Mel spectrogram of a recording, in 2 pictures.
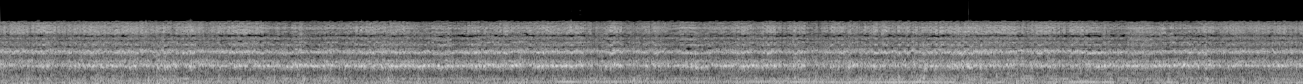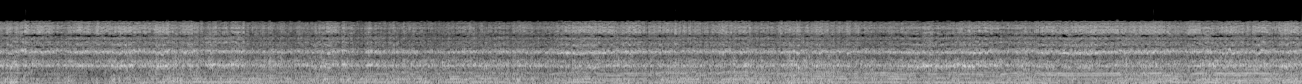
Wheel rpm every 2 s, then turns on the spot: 230, 230, 220, 230, 230, 230, 230, 240, 240, 230, 230, 230, 230.
none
